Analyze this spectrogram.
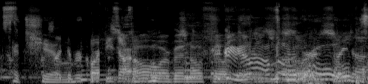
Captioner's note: chatter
